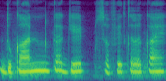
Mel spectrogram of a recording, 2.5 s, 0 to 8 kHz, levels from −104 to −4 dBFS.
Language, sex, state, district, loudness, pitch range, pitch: Hindi, female, Bihar, Vaishali, -24 LUFS, 250-265 Hz, 255 Hz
